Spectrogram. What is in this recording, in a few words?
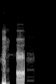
Police Sheriff Dispatch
